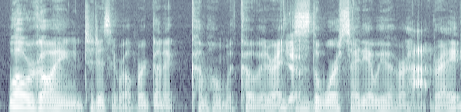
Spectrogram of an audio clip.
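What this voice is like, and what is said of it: Congested, nasal voice. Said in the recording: “I am congested and still coughing ... I sound so nasally”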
